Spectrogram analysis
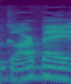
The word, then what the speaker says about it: Garbey: sixth is barbaro garbey not to be confused with Steve Garvey for the podrace it's barbaro garbey as how it's pronounced kidding in the seventh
